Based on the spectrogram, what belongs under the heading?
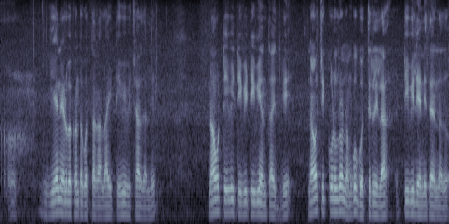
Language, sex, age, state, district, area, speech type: Kannada, male, 60+, Karnataka, Chitradurga, rural, spontaneous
